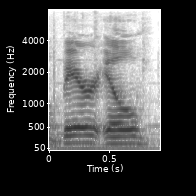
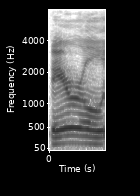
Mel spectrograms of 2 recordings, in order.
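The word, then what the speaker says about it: beryl: be near it right pronounced a little differently though bear ill it's a mineral oh so it's not not it's not like Barrel in Trails it's be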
